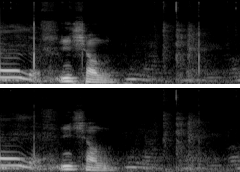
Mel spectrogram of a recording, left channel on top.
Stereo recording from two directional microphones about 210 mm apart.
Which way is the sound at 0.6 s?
40° left (ahead or behind).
